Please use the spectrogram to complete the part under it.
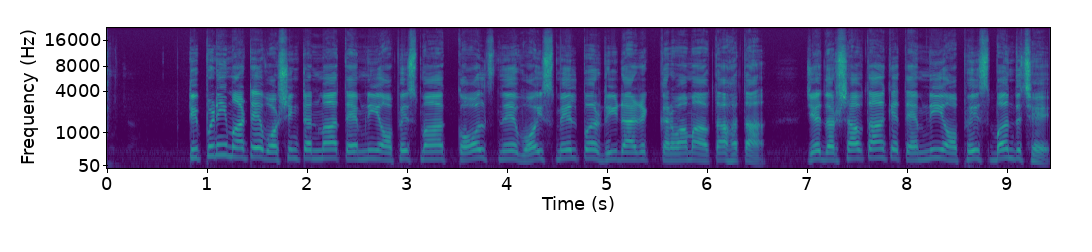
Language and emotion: Gujarati, neutral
